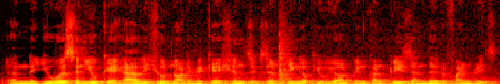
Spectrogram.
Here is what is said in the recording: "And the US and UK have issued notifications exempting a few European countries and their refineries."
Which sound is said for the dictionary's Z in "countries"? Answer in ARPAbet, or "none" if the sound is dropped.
Z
